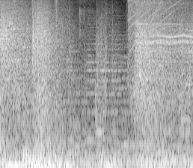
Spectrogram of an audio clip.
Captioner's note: gun fires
